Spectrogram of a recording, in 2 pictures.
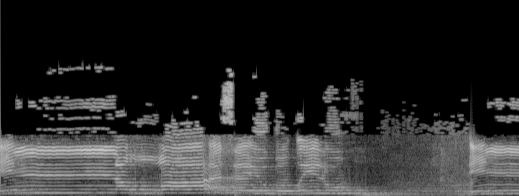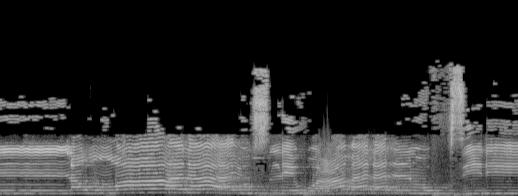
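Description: A female reciter's melodic Qur'an recitation, long held notes with ornamented rising and falling pitch runs, broken by a pause for breath about four seconds in.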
